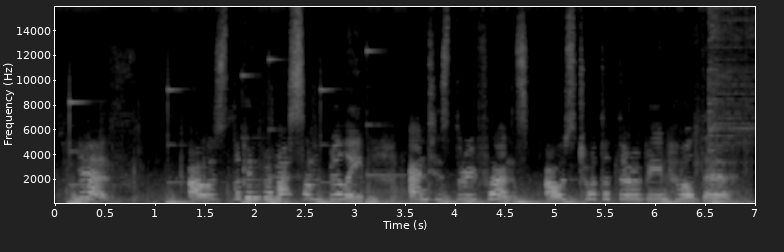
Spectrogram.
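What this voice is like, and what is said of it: Speaks with a possibly faked accent. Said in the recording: “I don't know if she's faking that accent or not. ... If she is faking it, she's doing pretty good.”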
